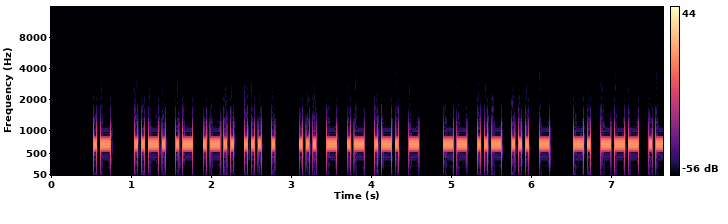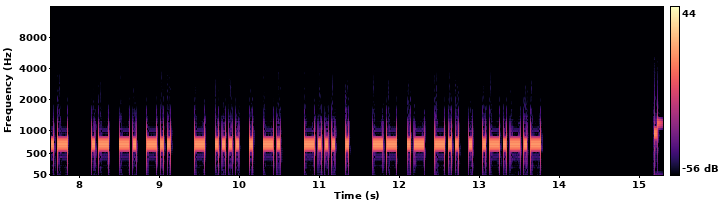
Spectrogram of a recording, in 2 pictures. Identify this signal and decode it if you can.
Morse code, heard as a keyed tone, about 27 wpm, 700 Hz. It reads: A FALSE START MUST NOW AND THEN BE MADE.
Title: Sentences from Top 1600 Words 28wpm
